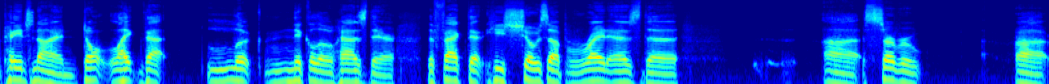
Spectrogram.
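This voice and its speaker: A man's voice: medium pitch, a bit bright, no echo, clean studio sound. A man hosting a casual manga review podcast, speaking bluntly with some mild swearing and reading comments aloud. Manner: blunt, mildly profane.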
